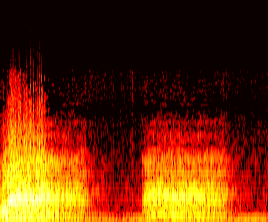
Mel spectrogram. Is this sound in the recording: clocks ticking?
no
